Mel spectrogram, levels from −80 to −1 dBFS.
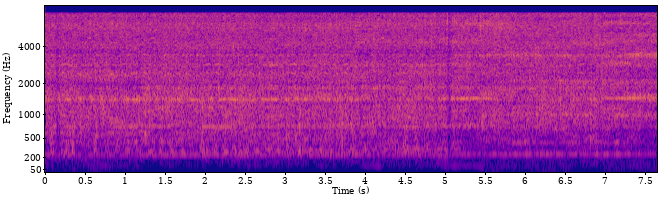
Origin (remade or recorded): remade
